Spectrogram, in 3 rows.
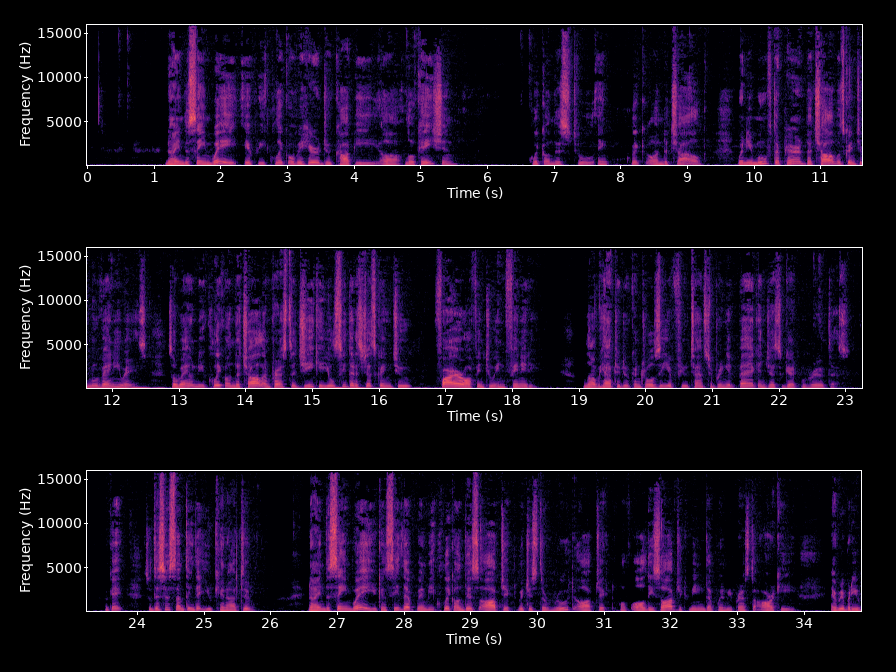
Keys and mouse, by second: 0.4 click, 2.8 click, 4.8 click, 6.5 click, 8.9 click, 11.7 shift+middle click, 13.5 right click, 14.8 g, 17.8 right click, 19.6 ctrl+z, 22.5 click, 23.2 shift+middle click, 25.8 shift+middle click, 27.1 shift+middle click, 28.9 right click, 33.4 r.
